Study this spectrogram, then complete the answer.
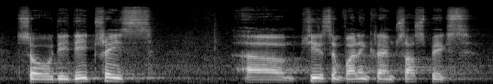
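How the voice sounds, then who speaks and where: Noticeable background noise runs through the recording. A man speaks fairly slowly over it. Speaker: police officer testifying at a commission. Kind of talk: testimony.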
